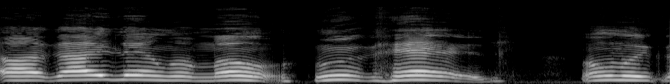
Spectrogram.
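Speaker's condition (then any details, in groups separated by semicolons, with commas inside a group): Cerebral palsy; one hand affected; atypical speech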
